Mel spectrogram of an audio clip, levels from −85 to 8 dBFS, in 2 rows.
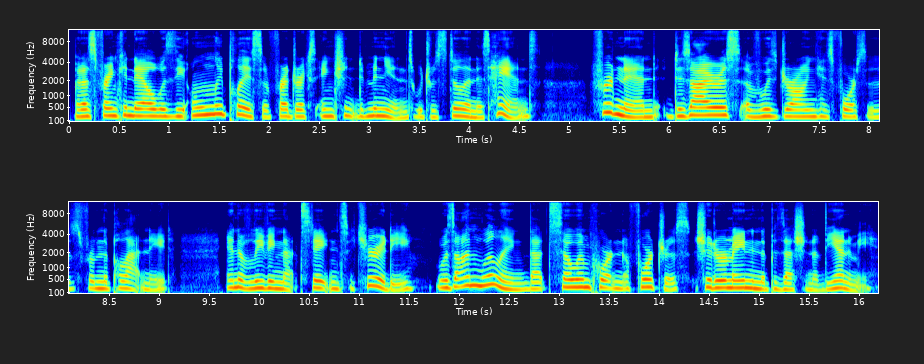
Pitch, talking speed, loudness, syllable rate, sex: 215 Hz, 180 wpm, -18 LUFS, 5.7 syllables/s, female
